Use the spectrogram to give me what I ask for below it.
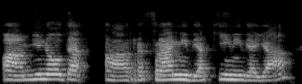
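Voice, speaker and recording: A woman in her forties from Chicago, a native Spanish speaker, telling personal stories as a podcast guest in an earnest, halting way with many fillers. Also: mid-range voice, fairly even intonation, fairly bright tone, highs cut off. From Chicago, USA. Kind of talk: casual interview, personal storytelling.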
